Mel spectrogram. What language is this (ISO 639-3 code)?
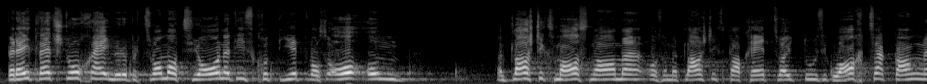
gsw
